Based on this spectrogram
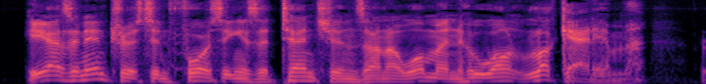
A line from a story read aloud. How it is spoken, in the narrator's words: Rand shouted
